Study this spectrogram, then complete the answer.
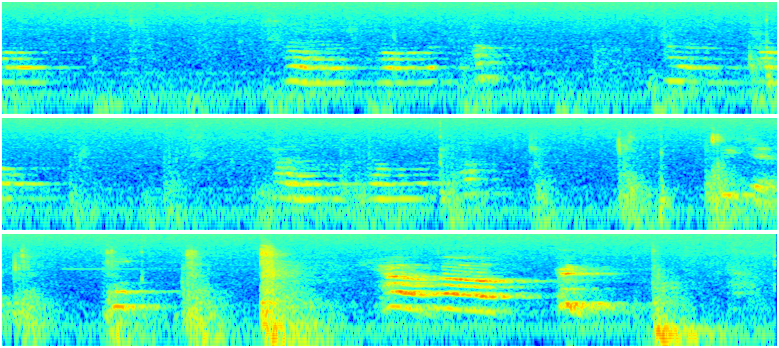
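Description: A man calls out drawn-out drill commands loudly in a large echoing hall.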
